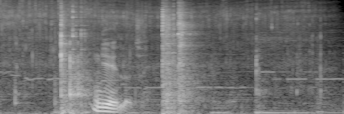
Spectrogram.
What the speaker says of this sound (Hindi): और ये लग गया चटनी को तड़का।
